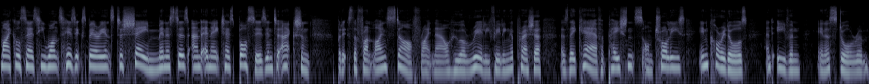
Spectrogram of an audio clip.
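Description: In an unremarkable speaking voice of medium pitch, a woman talks at a moderate pace with ordinary pitch variation, recorded very cleanly against a silent background with a dry, close sound and no echo. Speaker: TV news reporter. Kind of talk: TV news report narration.

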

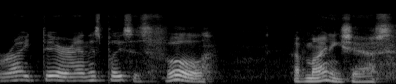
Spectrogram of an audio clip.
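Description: Speech comes at a fairly slow pace over light background noise. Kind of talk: casual vlog commentary. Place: tunnel cave. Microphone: phone near.

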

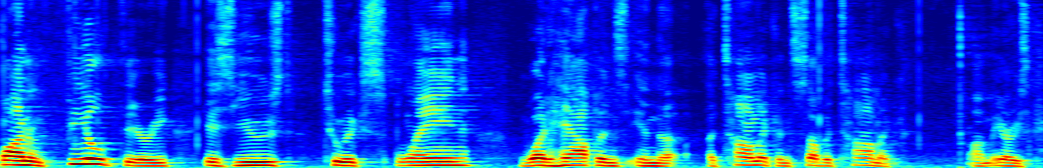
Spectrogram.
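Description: Speaking at a fairly slow pace, a man uses a high pitch and a dark, mellow tone with ordinary pitch variation. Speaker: church sermon speaker. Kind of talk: sermon delivered to a congregation. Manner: conversational, enthusiastic. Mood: explanatory, engaged. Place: church. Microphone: podium.

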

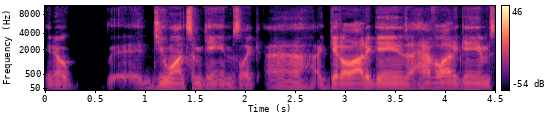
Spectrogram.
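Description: Against a quiet background, a man talks at a fairly quick pace in a fairly low pitch with ordinary pitch variation. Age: 40s. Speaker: board game channel host. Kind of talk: casual chat. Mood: relaxed, friendly. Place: home room. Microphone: video call.

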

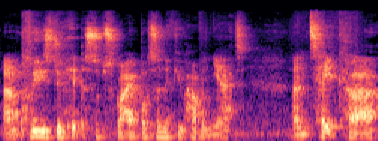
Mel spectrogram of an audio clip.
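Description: Light background noise sits under a man's voice. Audible room echo surrounds him. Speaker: vlogger. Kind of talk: casual vlog chat. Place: home room.

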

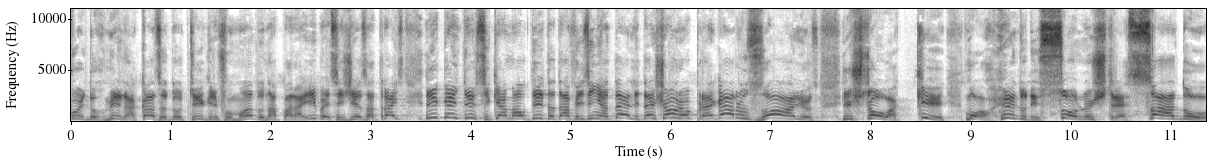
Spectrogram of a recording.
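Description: A man's cartoonish character voice, extremely high-pitched and angry, at a moderate pace with hardly any pauses, over light background noise. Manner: angry, ranting.

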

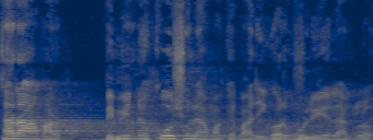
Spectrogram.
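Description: Noticeable background noise sits under the recording. A man speaks at a high pitch with ordinary pitch variation. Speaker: Islamic preacher. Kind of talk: personal testimony. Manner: repetitive.

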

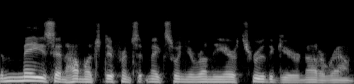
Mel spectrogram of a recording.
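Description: The background stays quiet as a man talks. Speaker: guest. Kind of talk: presentation with anecdotes. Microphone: video call.

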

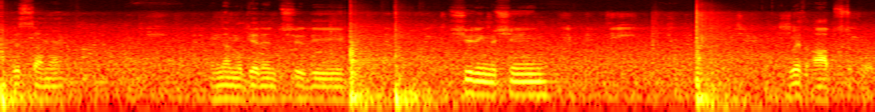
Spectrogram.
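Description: A man speaks at a very slow pace with long, frequent pauses. Loud background noise runs underneath. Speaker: basketball coach. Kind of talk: tutorial commentary. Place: hall. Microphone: phone near.

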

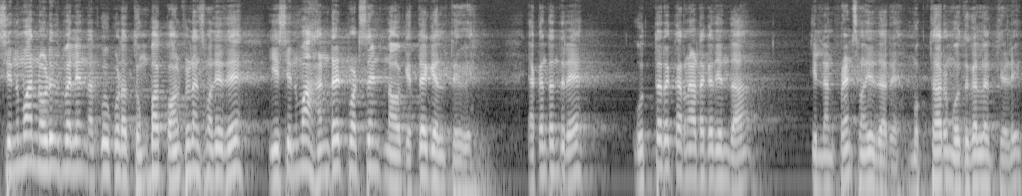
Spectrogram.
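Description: Audible room echo surrounds a man with a fairly high pitch and ordinary pitch variation against a quiet background. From North Karnataka (Hubballi); Karnataka. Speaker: film producer. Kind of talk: press event speech. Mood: confident, grateful. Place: stage. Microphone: handheld.

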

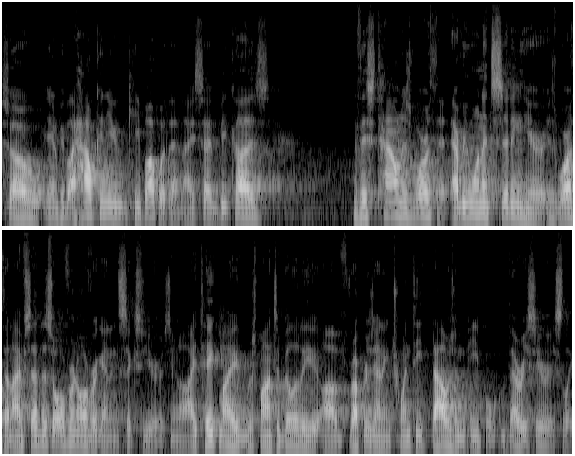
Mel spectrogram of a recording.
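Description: Here a man talks at a fairly quick pace with a medium pitch and fairly even intonation. His loudness swings widely. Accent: Long Island. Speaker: town council candidate, lawyer. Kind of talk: candidate debate speech. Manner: casual, many fillers.

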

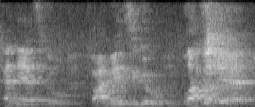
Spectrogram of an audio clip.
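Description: Strong room echo and light background noise surround a woman's voice. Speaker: political economist. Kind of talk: panel discussion. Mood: earnest, frustrated. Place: hall.

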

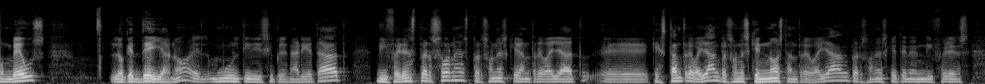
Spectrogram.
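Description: Medium-pitched male speech at a moderate pace, dark and mellow in tone, with ordinary pitch variation and a quiet background. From Valencia region, Spain (Algemesí); Valencia region, Spain. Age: 40s. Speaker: mayoral candidate and university lecturer; election candidate. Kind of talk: interview. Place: studio. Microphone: lapel.

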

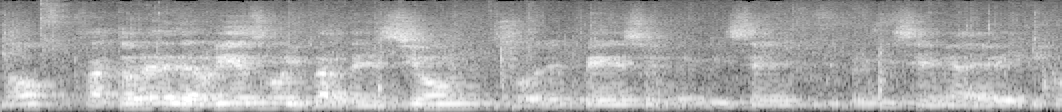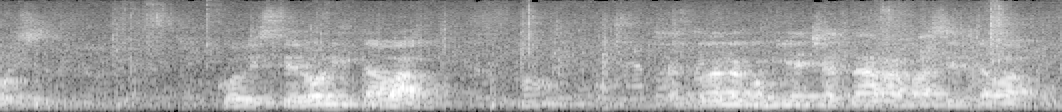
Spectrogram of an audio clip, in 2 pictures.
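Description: Amid noticeable background noise and audible room echo, a man talks at a fairly slow pace with ordinary pitch variation. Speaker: medical lecturer. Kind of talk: lecture. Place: classroom. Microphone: camera far.

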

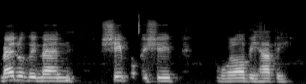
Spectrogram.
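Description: Over noticeable background noise, a man with an Irish accent talks at a very fast pace, his fairly high voice showing ordinary pitch variation. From Ireland. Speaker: podcast host. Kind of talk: casual chat. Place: home room. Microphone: video call.

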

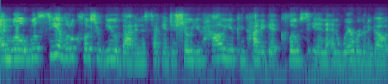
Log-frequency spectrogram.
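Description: A woman with a fairly high, somewhat breathy voice talks at a fairly quick pace with ordinary pitch variation. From Colorado, US. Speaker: presenter. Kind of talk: webinar presentation. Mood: enthusiastic, warm. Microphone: webcam.

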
